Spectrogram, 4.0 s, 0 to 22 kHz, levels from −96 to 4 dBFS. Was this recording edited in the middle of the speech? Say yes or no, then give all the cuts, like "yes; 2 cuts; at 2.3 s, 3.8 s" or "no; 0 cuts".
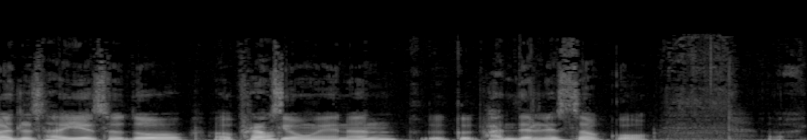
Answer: yes; 4 cuts; at 1.0 s, 1.4 s, 2.0 s, 2.4 s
